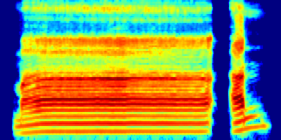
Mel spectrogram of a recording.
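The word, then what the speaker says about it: معا: harus membacanya dengan prinsip mad iwad. Dalam contoh ini misalnya ma'an, ketika kita wakofan di sana dia bukan menjadi ma, melainkan ma'a. Hamzah dibaca 2 harokat.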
